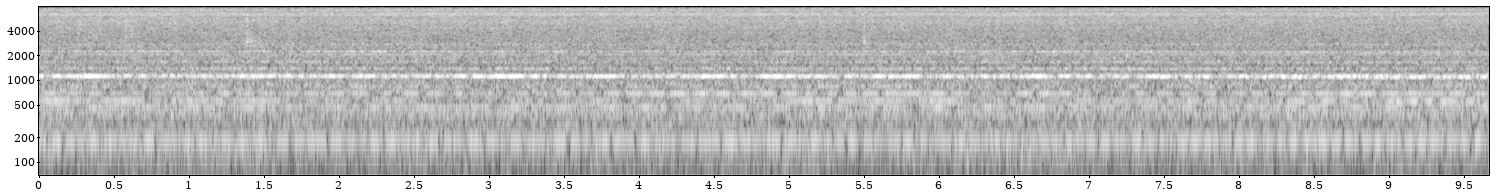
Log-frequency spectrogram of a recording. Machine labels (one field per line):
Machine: pump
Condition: normal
